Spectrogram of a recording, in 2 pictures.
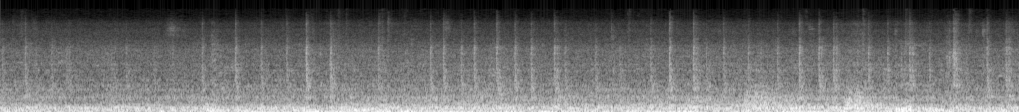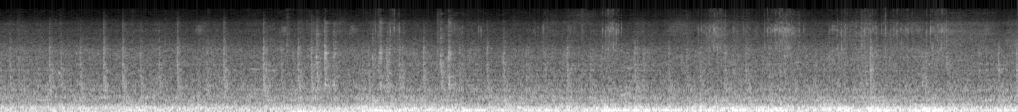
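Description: Passenger train running along the line, heard from inside the rear of the train: a steady low rumble of wheels on rail with many short clicks and knocks, growing a little louder in the second half.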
